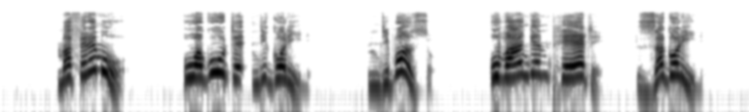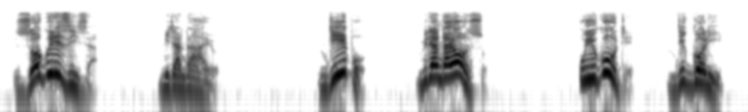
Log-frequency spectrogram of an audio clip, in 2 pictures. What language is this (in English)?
Nyanja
